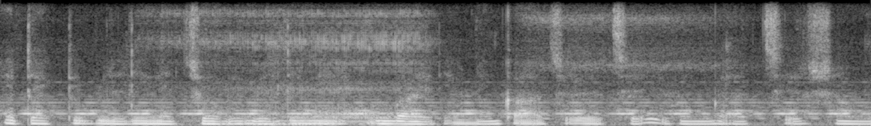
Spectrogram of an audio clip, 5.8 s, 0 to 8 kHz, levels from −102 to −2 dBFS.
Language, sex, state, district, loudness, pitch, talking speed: Bengali, female, West Bengal, Kolkata, -17 LUFS, 160 Hz, 145 wpm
